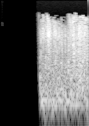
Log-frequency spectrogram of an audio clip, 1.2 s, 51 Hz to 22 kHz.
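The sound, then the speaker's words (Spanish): A cannon fired from HMS Victory at the Battle of Trafalgar, a gun throwing 30-kilo shot: silence breaks into a sudden loud boom that carries on as a sustained roar to the end. “Disparaban proyectiles de 30 kilos. Eran armas muy potentes, pero alcanzaban poca distancia. Ese fue el primer cañón que se disparó desde el Victory en la batalla de Trafalgar.”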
